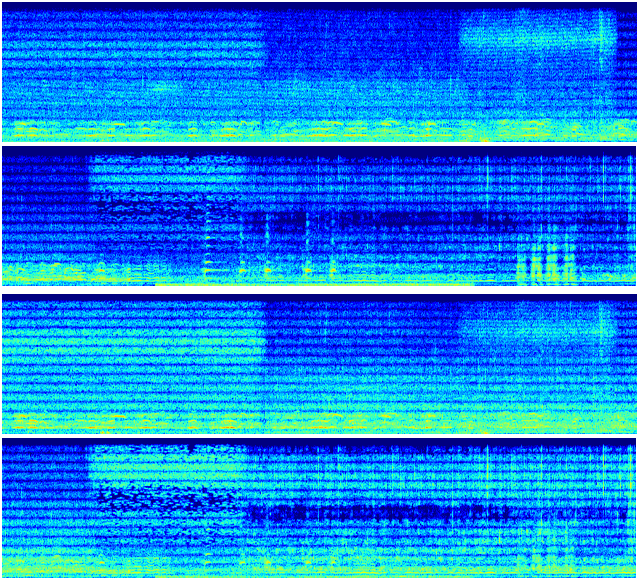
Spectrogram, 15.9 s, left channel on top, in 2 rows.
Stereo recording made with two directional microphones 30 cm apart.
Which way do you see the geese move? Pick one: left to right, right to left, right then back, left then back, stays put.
right to left.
